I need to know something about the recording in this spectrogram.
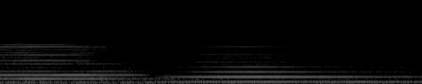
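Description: Orchestra playing softly in sustained low chords. The chord changes about one and a half seconds in, swells briefly and then fades near the end.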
